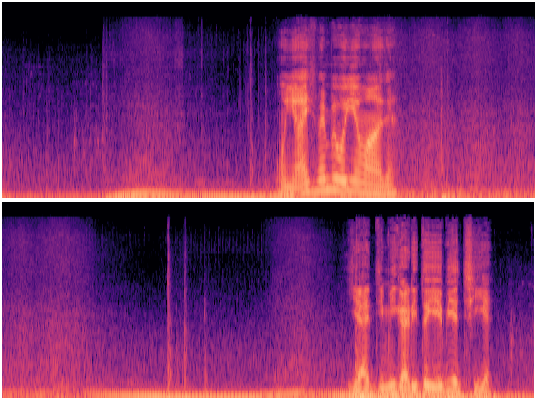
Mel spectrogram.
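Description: A car engine idles, revving up and down.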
